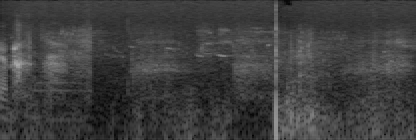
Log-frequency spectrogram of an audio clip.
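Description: A single sharp, distant bang about three-quarters of the way through, from a farm's bird-scare 'boomer' going off, over low background noise.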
